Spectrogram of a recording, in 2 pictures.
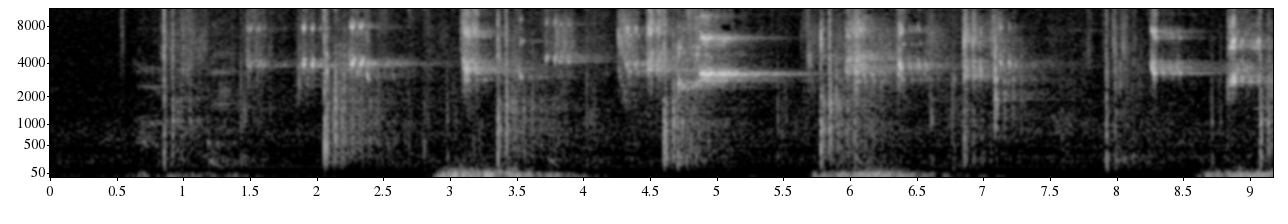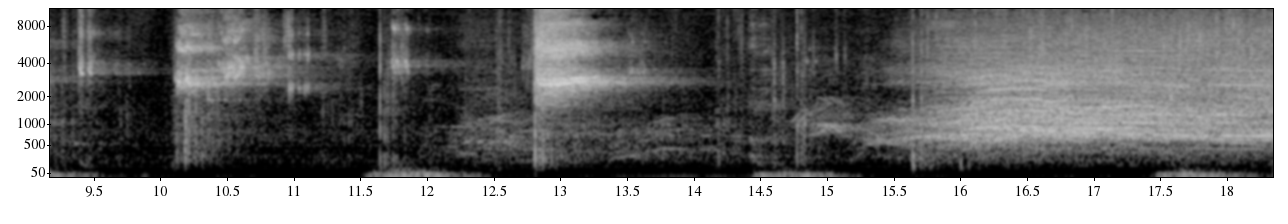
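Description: Tennis rally on a hard court: a racket strikes the ball back and forth about once a second, with shoe squeaks among the shots. About three-quarters of the way in, the rally ends and the crowd breaks into applause and cheering.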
